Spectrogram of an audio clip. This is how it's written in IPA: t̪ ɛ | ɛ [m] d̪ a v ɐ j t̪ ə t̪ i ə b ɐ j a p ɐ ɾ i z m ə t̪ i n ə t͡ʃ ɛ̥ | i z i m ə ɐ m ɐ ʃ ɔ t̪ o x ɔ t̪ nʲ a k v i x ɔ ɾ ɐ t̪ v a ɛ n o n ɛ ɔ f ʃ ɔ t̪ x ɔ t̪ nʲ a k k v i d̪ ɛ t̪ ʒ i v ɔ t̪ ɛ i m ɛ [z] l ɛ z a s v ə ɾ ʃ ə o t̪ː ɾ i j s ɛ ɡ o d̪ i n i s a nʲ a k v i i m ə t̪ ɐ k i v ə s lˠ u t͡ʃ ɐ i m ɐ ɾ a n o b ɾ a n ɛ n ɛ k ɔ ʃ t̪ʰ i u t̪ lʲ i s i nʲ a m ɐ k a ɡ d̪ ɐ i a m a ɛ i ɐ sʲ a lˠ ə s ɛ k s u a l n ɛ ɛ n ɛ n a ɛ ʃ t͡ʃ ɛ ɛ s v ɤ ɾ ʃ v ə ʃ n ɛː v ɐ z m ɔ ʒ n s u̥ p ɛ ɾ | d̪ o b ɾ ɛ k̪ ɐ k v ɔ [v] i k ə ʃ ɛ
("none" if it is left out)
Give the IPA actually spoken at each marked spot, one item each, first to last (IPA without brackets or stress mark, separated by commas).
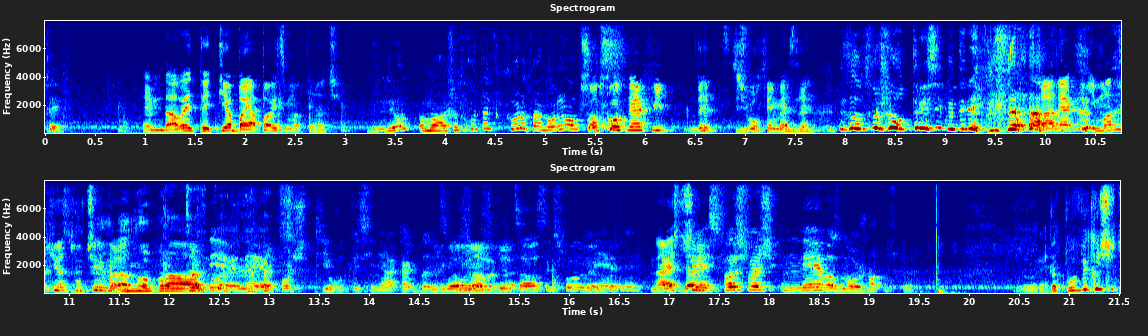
m, z, v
